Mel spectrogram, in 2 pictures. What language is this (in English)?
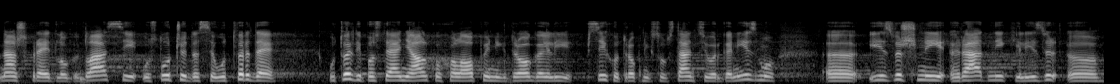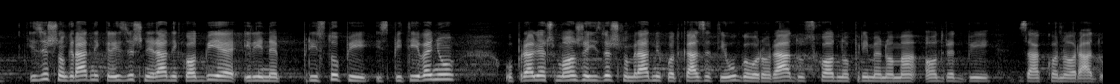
Serbian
